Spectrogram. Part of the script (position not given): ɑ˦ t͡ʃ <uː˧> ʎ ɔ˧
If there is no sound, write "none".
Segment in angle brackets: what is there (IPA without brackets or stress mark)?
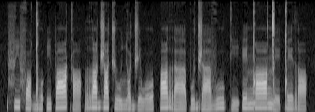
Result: uː˧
